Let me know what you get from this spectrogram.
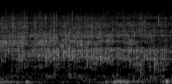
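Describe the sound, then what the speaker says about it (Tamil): Water poured steadily into a planting pit around a young coconut sapling, a continuous close splashing trickle with no voices. "இந்த மாதிரி தான் விடணும் தண்ணியை."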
